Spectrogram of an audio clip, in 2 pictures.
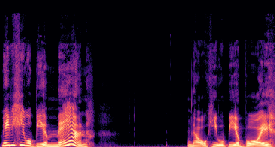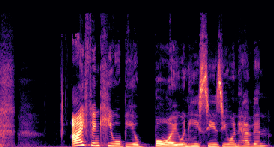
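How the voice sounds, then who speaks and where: A woman's voice: sits high, lively intonation, a little slow, long pauses, a bit bright. An actress playing an earnest, curious young girl in a radio drama, asking things hesitantly. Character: excitable young British niece, earnest and curious little girl.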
